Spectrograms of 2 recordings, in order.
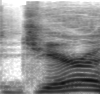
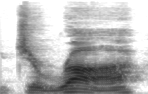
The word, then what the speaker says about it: Jerah: week it's uh it's Jara seagull and uh we we like discussing how to pronounce his name because I first called you JRA um and then we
